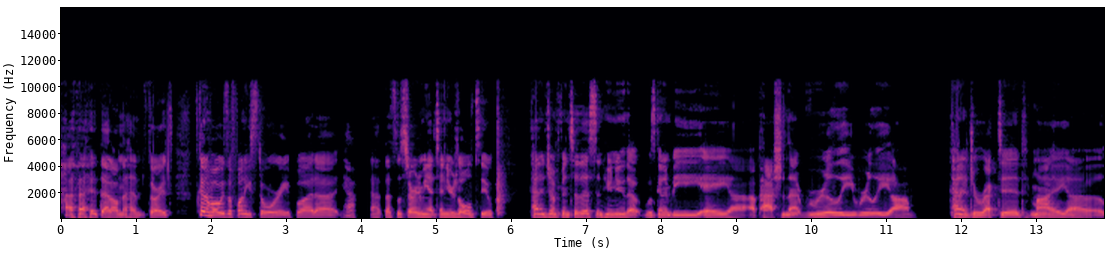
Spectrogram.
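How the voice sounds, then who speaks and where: Woman ref from california chatting on a podcast, lowish voice, lots of ums and little laughs. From San Diego, California. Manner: chatty, laughs often, many fillers and restarts. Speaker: soccer referee guest. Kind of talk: casual podcast interview.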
